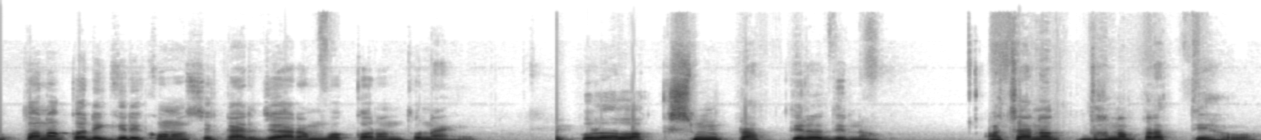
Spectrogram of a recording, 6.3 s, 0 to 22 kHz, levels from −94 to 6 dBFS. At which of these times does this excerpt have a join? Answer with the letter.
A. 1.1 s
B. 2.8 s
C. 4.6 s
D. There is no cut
B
